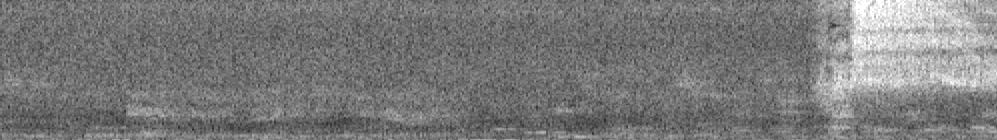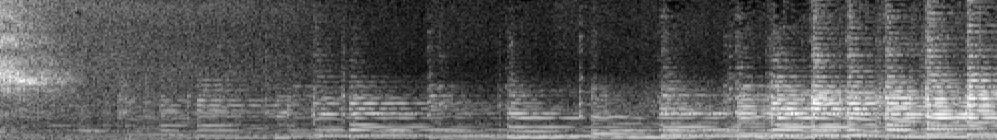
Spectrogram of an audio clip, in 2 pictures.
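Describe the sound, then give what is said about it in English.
An airport people mover rumbles steadily, then a sharp burst of air hiss is followed by a rising, stepped electric whine as the train pulls away, with faint voices in the background. “Guys, the plane train was working.”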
